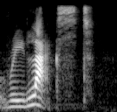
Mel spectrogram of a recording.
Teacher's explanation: at the Ed ending for adjectives then we have relaxed because relax ends in s so relaxed with a t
